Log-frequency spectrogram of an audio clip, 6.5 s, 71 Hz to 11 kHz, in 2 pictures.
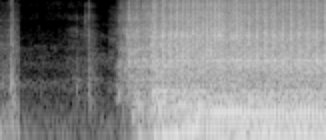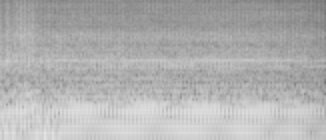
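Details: Briggs & Stratton 5HP single-cylinder site generator engine after carb clean, oil change and new spark plug: catches after a second of quiet and settles into a steady, even beat around four pulses a second; running normally.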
